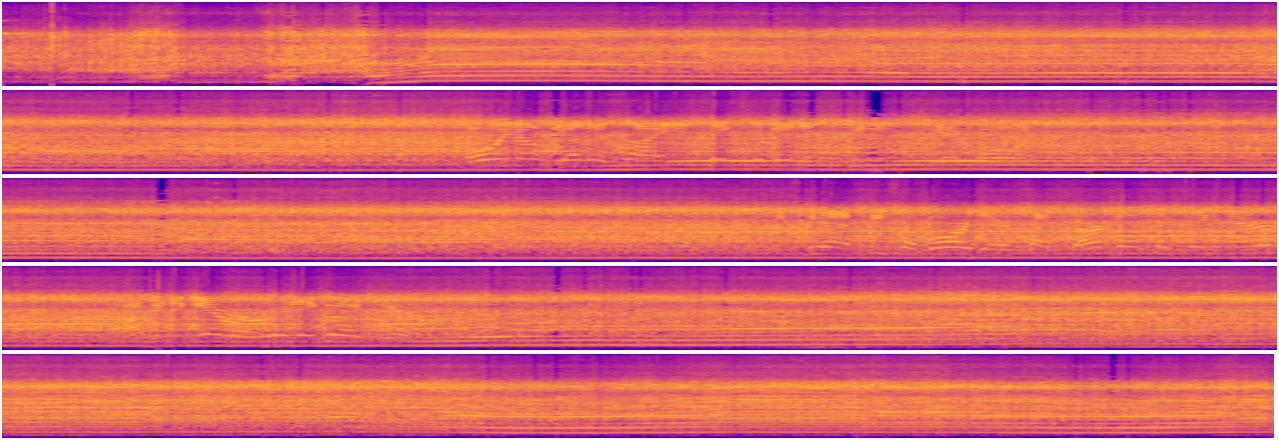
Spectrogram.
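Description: Polaris snowmobile engine running as the sled rides along a snowy trail. It comes in loud at the start, rises in pitch about two seconds in, and then rises and dips with the throttle, climbing again near the end.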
